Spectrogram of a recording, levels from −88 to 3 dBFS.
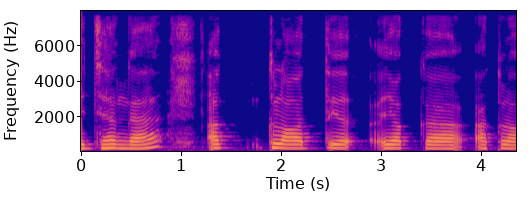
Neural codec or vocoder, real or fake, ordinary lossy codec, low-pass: codec, 16 kHz, 16 kbps, FreqCodec, larger model; fake; none; none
